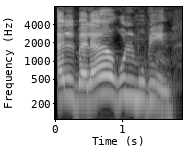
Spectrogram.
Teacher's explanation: the lam of bala will be empty and the ghain holding the dhamma will be full. In actual fact, holding any of the harakat, it should be full or within its scales.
